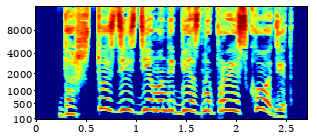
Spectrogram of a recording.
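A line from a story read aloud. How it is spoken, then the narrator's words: Indignant exclamation. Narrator (Russian): воскликнула Кёко, обводя всех возмущенным взглядом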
